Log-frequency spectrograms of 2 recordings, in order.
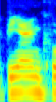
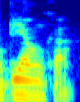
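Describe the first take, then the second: First: First option, Bianca as bee-ANK-uh; short-a pronunciation. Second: Second option, Bianca as bee-AHNK-uh; broad-a pronunciation. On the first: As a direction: Bianca rhyming its middle with "bank". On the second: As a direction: Bianca with a long open "ah". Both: Shown as a demonstration. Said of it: "How do you pronounce it?".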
